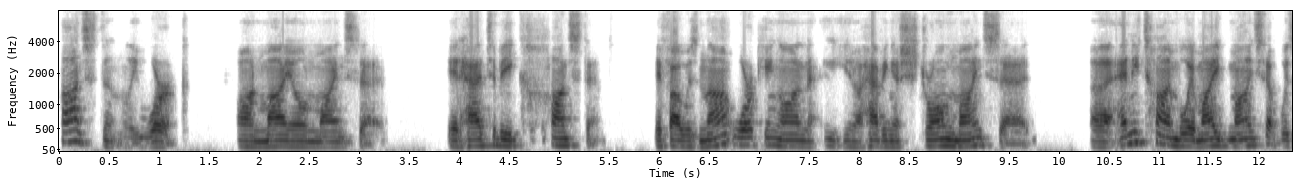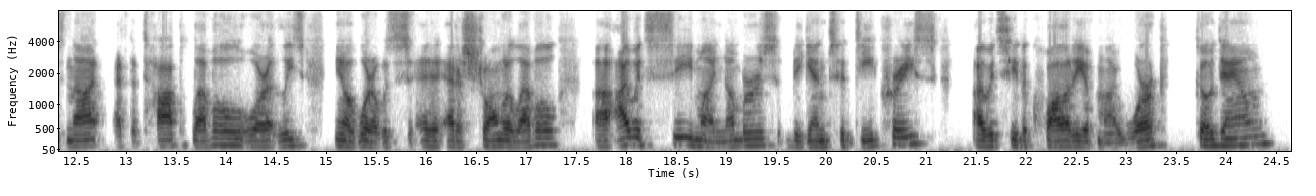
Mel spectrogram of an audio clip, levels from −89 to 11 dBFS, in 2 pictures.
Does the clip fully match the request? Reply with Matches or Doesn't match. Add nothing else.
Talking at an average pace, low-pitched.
Matches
